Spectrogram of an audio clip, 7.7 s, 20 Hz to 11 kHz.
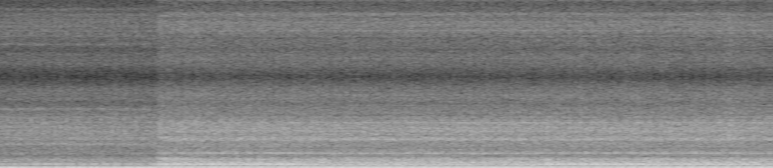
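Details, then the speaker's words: BMW E30 with M42 four-cylinder, warm idle after running at medium-high revs to bleed hydraulic lifters that had been ticking after sitting: steady, even idle with a low hum and no lifter tick. It sounds better and healthy. "all right so that's what the car sounds like right now I'd like to say that it sounds a little bit better than last time having now that I've let it warm up and get some oil through it"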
